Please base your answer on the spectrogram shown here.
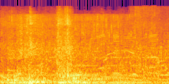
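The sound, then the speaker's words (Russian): Water gushing out of an overturned barrel, a short rushing splash with a couple of quick surges before it thins into a softer wash. “Они перевернули бочку, вылив воду.”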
